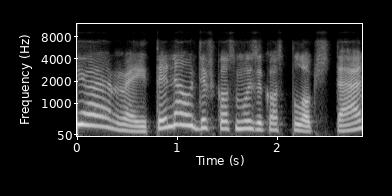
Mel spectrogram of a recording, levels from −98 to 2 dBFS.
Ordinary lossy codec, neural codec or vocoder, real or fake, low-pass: Opus, 32 kbps; codec, 16 kHz, 1.1 kbps, Voila-Tokenizer; fake; 7.2 kHz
